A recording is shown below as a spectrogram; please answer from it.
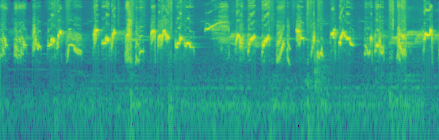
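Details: Red-whiskered bulbul singing in the morning, a training song in the double-twist voice style used as a lure for other birds: fast, loud warbled phrases of rising and falling whistles, packed almost without pause.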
